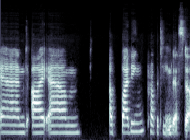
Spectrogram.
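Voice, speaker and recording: The pace is very slow. This woman's voice sits fairly high. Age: 20s. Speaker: microbiologist and new property investor. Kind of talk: interview.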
